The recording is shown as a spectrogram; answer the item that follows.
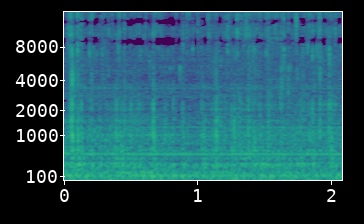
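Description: Battery-powered toy sink pump running with a thin steady hum while a small stream of water pours from the sprayer head and splashes into the shallow plastic basin.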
